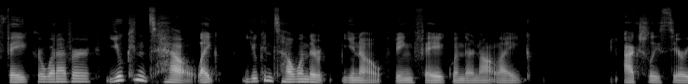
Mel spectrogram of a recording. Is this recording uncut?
no; 2 cuts; at 1.0 s, 3.9 s

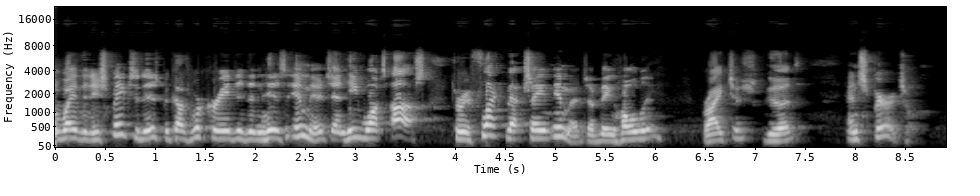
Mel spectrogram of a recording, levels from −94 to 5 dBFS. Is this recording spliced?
no; 0 cuts

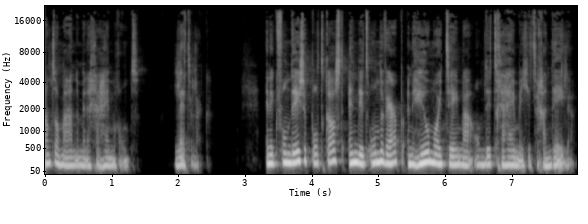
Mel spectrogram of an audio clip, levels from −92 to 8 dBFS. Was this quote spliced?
no; 0 cuts

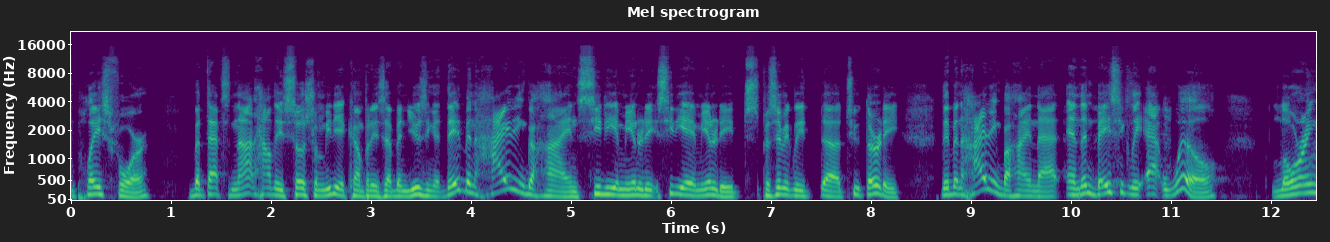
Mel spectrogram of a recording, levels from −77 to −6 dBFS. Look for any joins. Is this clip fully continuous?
yes; 0 cuts

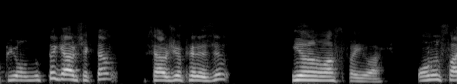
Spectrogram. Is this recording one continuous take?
yes; 0 cuts

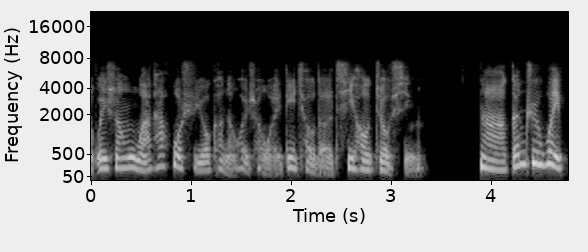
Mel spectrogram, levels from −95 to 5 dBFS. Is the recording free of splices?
yes; 0 cuts

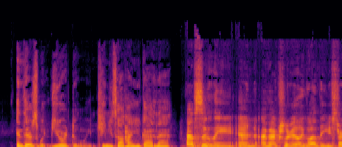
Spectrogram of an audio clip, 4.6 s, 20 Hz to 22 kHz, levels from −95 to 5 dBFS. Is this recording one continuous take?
no; 3 cuts; at 1.7 s, 2.0 s, 2.4 s

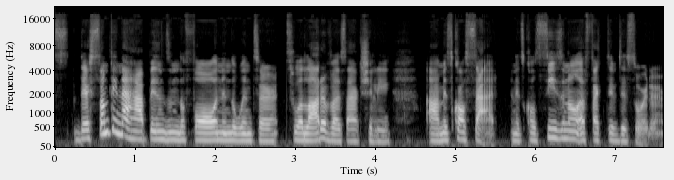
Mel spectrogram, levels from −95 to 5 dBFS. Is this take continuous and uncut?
yes; 0 cuts

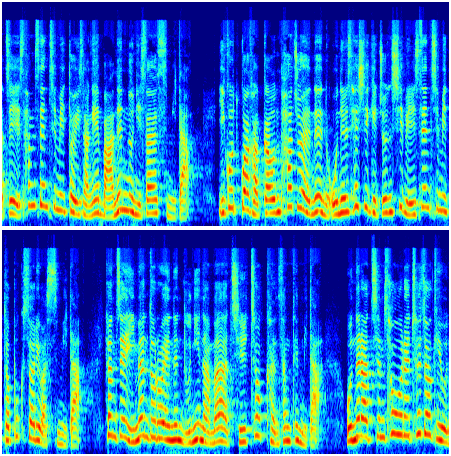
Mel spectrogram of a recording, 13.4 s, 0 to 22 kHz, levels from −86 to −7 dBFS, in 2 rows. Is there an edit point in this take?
no; 0 cuts

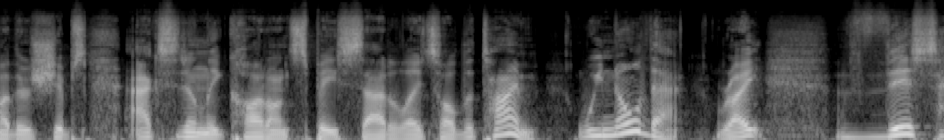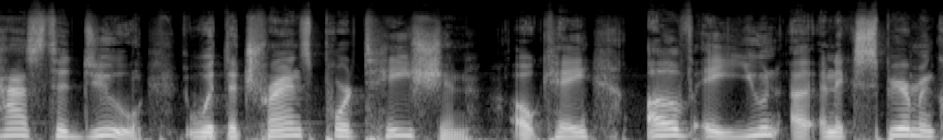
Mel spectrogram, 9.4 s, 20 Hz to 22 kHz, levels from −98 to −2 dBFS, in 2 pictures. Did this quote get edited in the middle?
no; 0 cuts

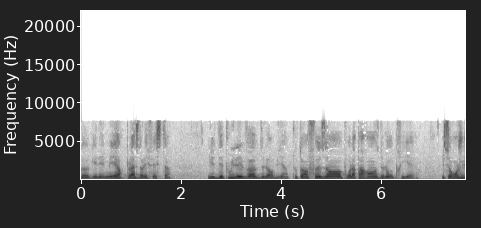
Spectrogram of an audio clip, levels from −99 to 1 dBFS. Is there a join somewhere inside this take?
yes; 1 cut; at 4.2 s

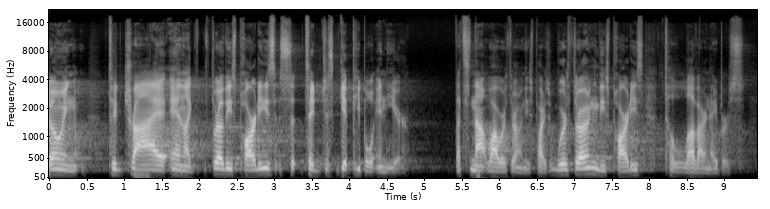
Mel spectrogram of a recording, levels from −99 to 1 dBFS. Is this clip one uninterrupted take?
yes; 0 cuts

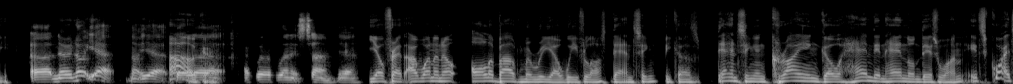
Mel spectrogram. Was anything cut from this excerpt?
yes; 1 cut; at 3.6 s

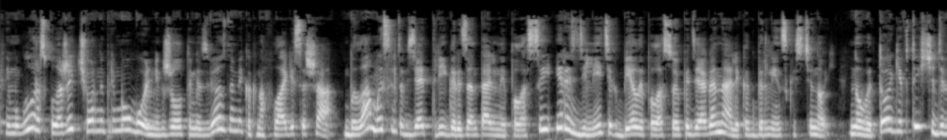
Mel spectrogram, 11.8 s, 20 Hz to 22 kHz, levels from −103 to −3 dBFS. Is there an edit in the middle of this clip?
yes; 1 cut; at 5.0 s

